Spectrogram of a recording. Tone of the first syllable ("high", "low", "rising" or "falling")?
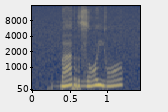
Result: rising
